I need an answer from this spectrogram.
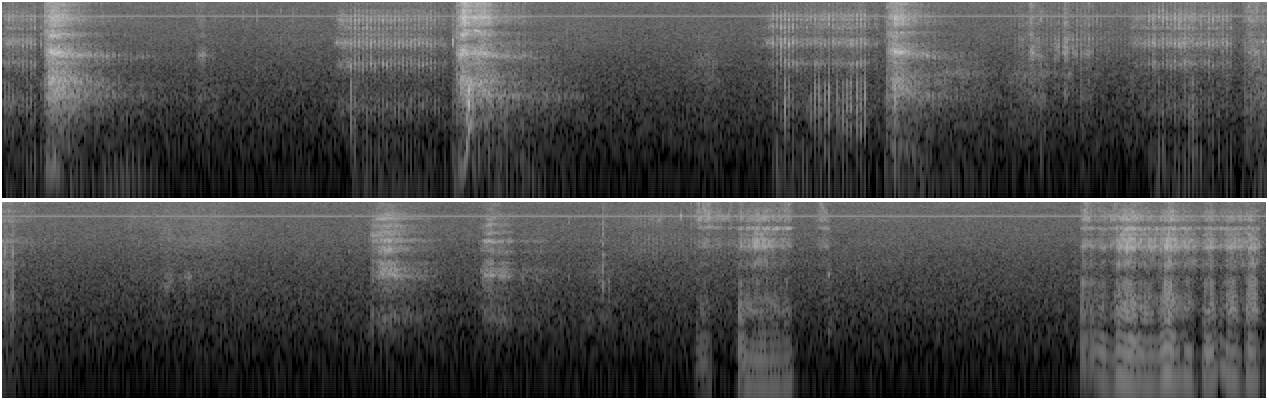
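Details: Domestic dog snoring loudly during a nap indoors: irregular rough, breathy snores in bursts every couple of seconds, a louder rumbling run at the end, quiet room between breaths.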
